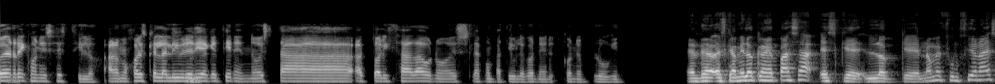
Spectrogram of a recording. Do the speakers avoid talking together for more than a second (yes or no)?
yes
